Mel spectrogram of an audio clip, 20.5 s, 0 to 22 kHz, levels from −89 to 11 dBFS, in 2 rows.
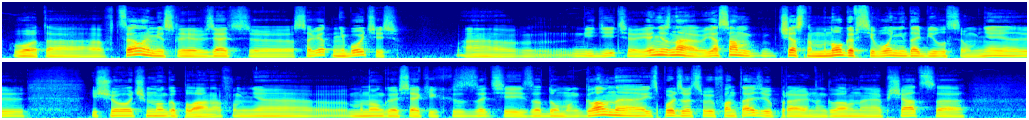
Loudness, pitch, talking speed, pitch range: -23 LUFS, 120 Hz, 115 wpm, 110-130 Hz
